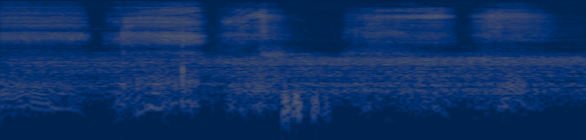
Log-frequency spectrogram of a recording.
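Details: Snoring during sleep: rough, irregular, noisy breaths with a rattling quality, over a steady hiss of room noise.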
